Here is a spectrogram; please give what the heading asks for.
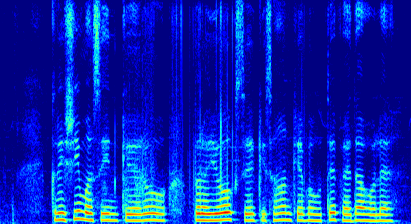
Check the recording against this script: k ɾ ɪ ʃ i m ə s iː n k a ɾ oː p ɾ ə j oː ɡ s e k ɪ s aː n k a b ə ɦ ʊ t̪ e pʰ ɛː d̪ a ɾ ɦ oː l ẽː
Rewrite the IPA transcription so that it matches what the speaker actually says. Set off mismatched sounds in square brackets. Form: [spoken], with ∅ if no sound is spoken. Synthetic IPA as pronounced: k ɾ ɪ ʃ i m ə s iː n k [e] ɾ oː p ɾ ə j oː ɡ s e k ɪ s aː n k [e] b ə ɦ ʊ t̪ e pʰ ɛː d̪ a [∅] ɦ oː l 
